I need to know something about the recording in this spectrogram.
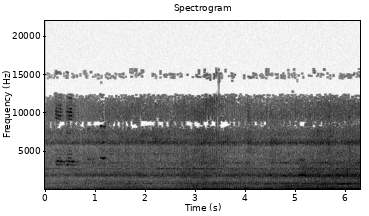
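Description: Riding noise from a moving motorbike: low wind rumble on the microphone with engine and tyre noise, growing louder as it gathers speed, over passing street traffic.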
